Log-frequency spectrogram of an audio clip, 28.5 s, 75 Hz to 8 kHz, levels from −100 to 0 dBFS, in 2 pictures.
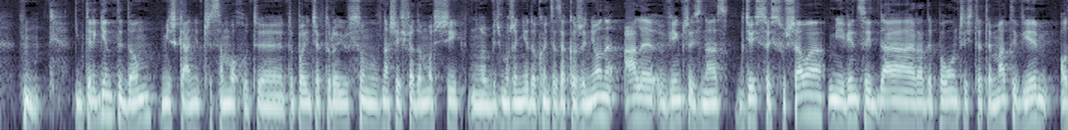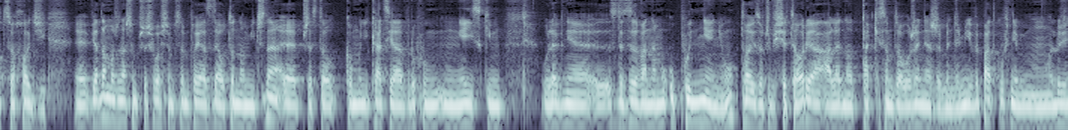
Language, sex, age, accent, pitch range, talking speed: Polish, male, 20-39, native, 90-110 Hz, 140 wpm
